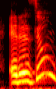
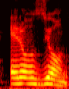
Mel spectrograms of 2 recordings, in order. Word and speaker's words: erozyon: ne denir diye sorsam ne cevap verirsiniz erozyon diyorsanız yanılıyorsunuz Çünkü doğrusu erozyon olacak 19'uncu sırada İsa dinozor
